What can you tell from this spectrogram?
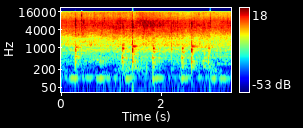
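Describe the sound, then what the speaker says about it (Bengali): Onions frying in a pan until reddish brown, a dense, close sizzle with a regular rhythm of spatula stirs and light metallic taps, no voices. "পেঁয়াজটা লাল লাল করে ভেজে নিতে হবে"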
